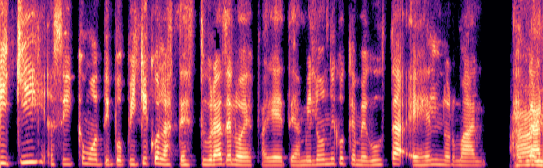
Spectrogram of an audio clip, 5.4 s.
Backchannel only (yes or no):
no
